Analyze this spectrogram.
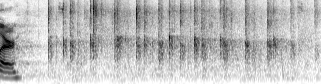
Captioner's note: applause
